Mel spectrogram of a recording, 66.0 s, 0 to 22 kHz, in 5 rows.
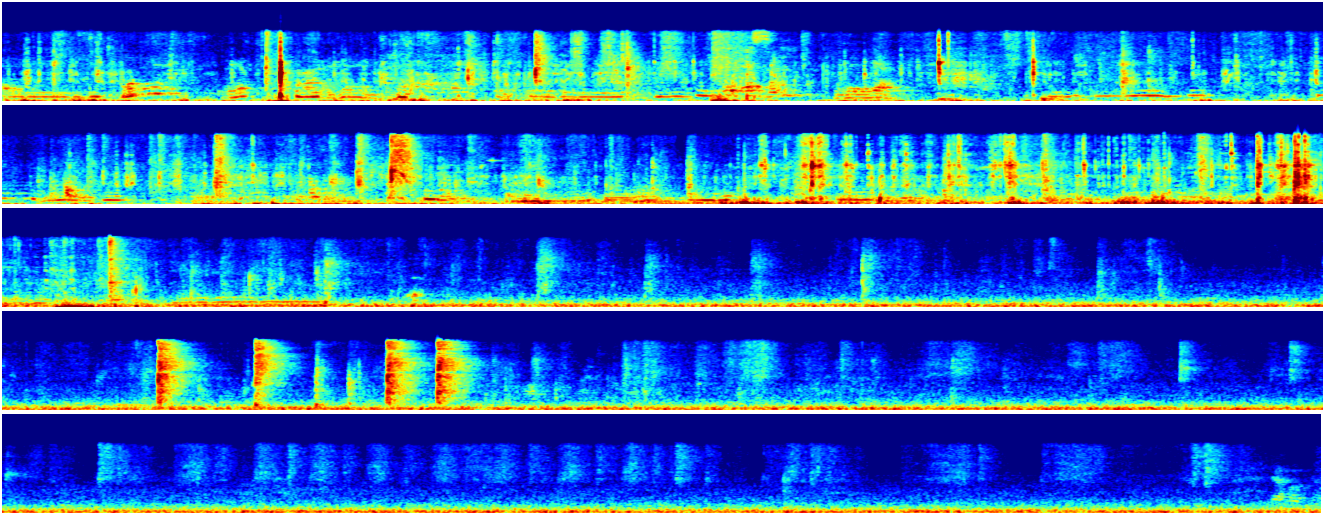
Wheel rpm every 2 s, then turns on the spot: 0, 0, 0, 0, 0, 0, 0, 0, 0, 0, 0, 0, 0, 0, 0, 0, 0, 0, 0, 0, 0, 0, 0, 0, 0, 0, 0, 0, 0, 0, 0, 0, 0.
none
